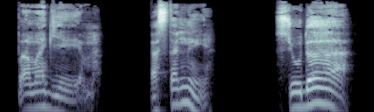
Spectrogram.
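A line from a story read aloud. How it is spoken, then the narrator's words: Hoarse rasp. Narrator (Russian): маг прохрипел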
